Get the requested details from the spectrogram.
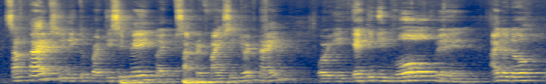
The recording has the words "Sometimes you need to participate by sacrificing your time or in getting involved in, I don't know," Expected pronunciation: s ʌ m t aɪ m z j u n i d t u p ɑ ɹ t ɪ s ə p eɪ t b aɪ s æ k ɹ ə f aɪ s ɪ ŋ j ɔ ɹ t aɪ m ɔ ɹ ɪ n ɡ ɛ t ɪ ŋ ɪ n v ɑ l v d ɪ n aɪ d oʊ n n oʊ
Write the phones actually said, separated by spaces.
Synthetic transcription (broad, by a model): s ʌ m t aɪ m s j u n i d t u p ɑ ɹ t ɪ s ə p eɪ t b aɪ s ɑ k ɹ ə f aɪ s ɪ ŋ j ɔ ɹ t aɪ m ɔ ɹ ɪ n ɡ ɛ t ɪ ŋ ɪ n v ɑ l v ɪ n aɪ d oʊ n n oʊ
